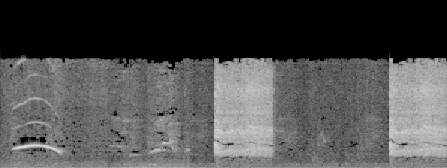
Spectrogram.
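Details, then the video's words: Female oriental magpie-robin calling to a male, starting with a clear, arching whistled note and a softer slurred one, then two long, scratchy rasping calls separated by a pause. "suara kacer betina memanggil jantan"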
